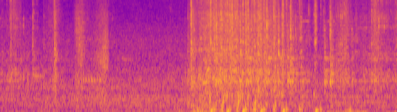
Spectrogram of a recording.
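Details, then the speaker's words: Abandoned Generac generator: pull-start cranking at about three pulses a second with no firing or catch. No fuel getting through; crank no-start from fuel starvation. "Alright. I'd say it's not getting any juice. Ah well."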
